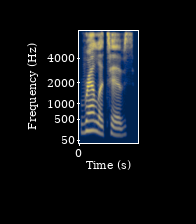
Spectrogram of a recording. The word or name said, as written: relatives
